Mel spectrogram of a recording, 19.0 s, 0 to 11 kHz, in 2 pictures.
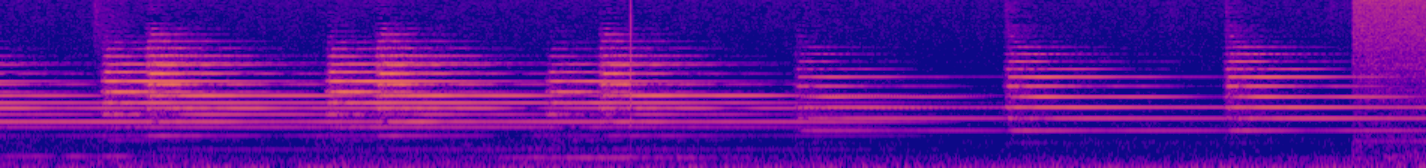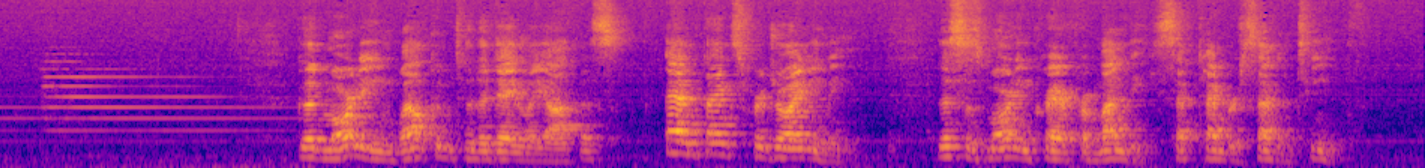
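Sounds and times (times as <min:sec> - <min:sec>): bells ringing: 0:00.0 - 0:18.2.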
